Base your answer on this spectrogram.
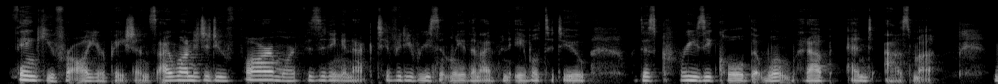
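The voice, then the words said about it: Strained, hoarse voice from a cold. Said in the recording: “how much of a struggle my voice has had these last 5 weeks. You can hear how strained I still am.”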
